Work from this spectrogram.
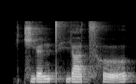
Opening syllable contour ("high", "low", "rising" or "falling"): rising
